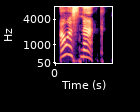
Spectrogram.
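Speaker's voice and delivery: put-on high-pitched little kid voice; demanding child. Parent imitating daughter wanting a snack, demanding child voice. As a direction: beg like a small child.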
